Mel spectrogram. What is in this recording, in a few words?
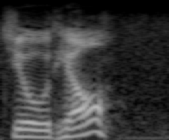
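"9 tiao", Chinese, male; 男; 欢乐麻将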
